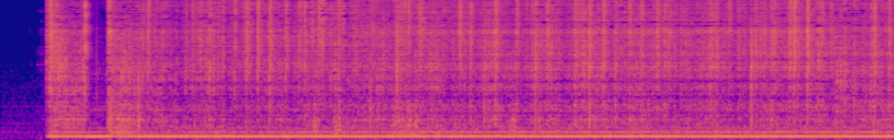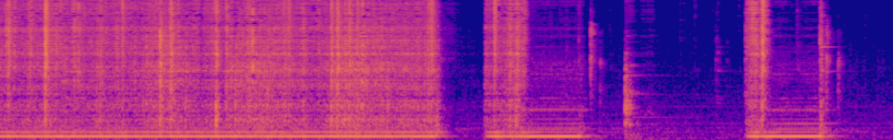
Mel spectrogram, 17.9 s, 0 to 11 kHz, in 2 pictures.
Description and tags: Welding 2 long take II
Welding sounds made by welding with the electric current.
